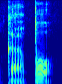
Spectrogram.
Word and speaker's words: Capó: El Pedro Capó, con acento en la O, el eh, Capó del coche.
